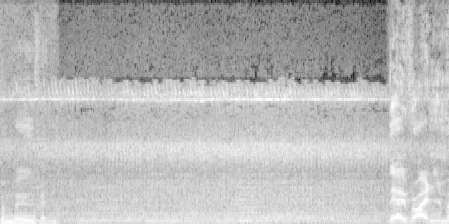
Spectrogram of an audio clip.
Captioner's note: helicopter whirring; soft music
